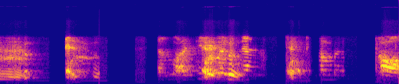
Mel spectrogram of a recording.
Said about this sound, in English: Yes, there is someone coughing on the phone, and that can be an interruption, certainly.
